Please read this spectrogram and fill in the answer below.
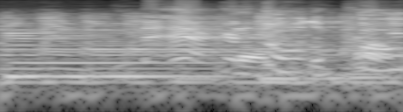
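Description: A song: guitar accompaniment under a sung voice that holds a long note, its pitch wavering and sliding through the second half.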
